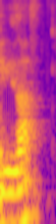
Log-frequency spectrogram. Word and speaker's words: Hyvä: Donc c'est un site en Côte d'Ivoire, c'était notre premier UVA, donc déjà 2021 donc ça se prononce en effet UVA.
